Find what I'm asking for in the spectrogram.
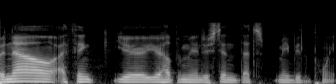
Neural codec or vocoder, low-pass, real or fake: none; 7.2 kHz; real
